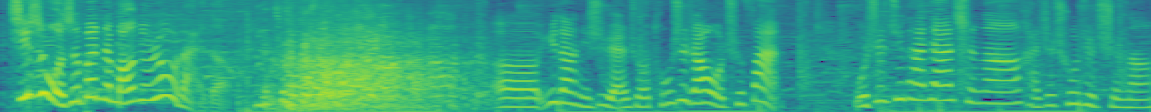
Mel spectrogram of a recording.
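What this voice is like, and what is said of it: Northeastern Chinese accent. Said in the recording (Chinese): “作为一个东北人，旅行社的一听我这口音”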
